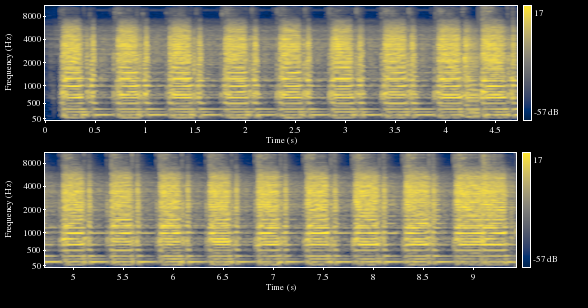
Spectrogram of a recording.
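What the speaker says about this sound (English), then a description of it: "they palm mute the lowest note, and then they let the two higher notes kind of ring out" Distorted electric guitar power chords pulse in a steady, chugging rhythm, each stroke tight and palm-muted, repeating evenly and loudly throughout.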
